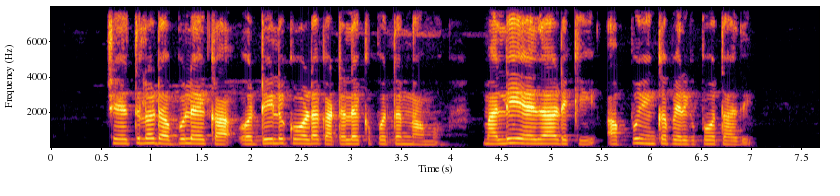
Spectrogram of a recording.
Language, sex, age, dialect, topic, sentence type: Telugu, female, 18-24, Utterandhra, banking, statement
